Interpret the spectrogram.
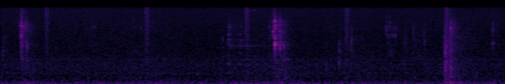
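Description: Faint sounds of eating fried chicken: three short clicks of chewing and mouth noise, the loudest nearly three seconds in, over near silence.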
